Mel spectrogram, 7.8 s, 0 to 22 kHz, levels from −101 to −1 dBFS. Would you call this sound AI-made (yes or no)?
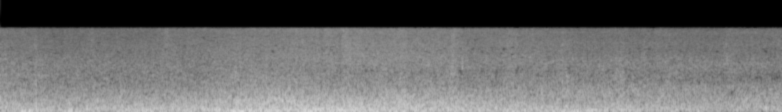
no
